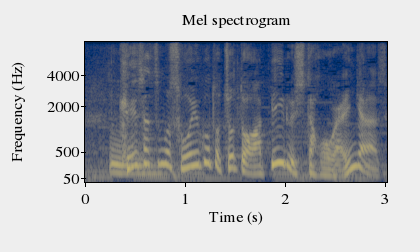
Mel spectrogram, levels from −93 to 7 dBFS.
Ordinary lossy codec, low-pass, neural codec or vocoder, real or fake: none; none; none; real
